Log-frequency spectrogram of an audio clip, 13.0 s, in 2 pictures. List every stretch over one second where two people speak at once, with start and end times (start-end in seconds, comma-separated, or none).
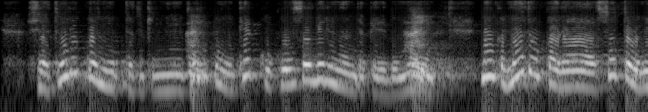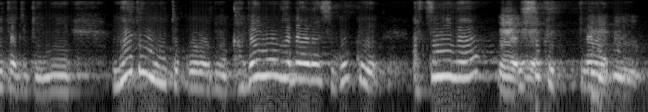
none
